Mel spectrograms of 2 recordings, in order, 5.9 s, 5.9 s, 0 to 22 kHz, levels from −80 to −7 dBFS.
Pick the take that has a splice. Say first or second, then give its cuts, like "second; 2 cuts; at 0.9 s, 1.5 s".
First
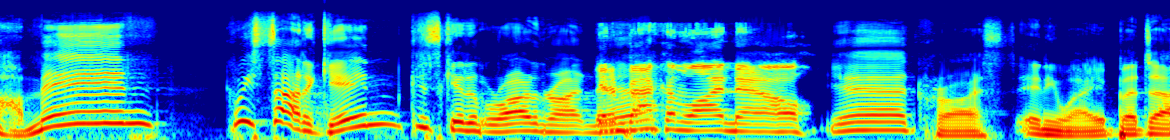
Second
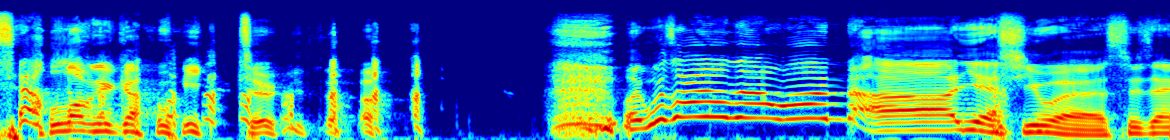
first; 4 cuts; at 2.1 s, 2.4 s, 2.7 s, 4.6 s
